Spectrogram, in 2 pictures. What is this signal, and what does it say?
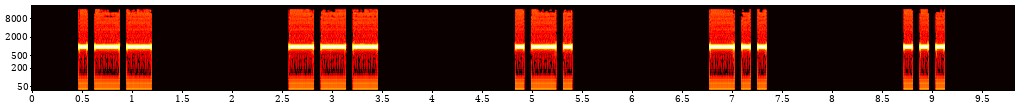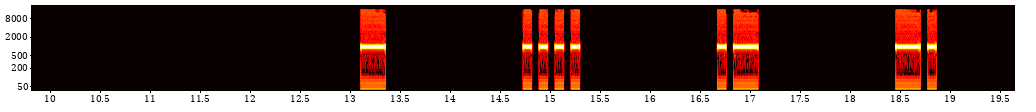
Morse code, heard as a keyed tone, about 15 wpm, spaced as for 5 wpm, 1000 Hz. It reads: WORDS THAN
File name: qotdfiles / 5wpm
